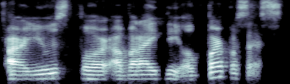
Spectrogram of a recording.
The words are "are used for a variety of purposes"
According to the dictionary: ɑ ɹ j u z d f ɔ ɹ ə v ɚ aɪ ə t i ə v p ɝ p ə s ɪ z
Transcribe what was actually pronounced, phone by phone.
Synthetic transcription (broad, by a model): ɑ ɹ j u s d f ɔ ɹ ə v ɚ aɪ t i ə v p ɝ p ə s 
